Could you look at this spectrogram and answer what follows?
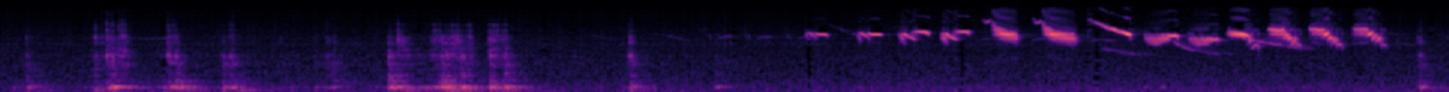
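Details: Double-collared seedeater in southern Brazil as spring warms, in a breeder's care: low tapping and knocking sounds first, then a fast series of high, sharp, down-slurred whistled notes building to a rolling phrase.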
